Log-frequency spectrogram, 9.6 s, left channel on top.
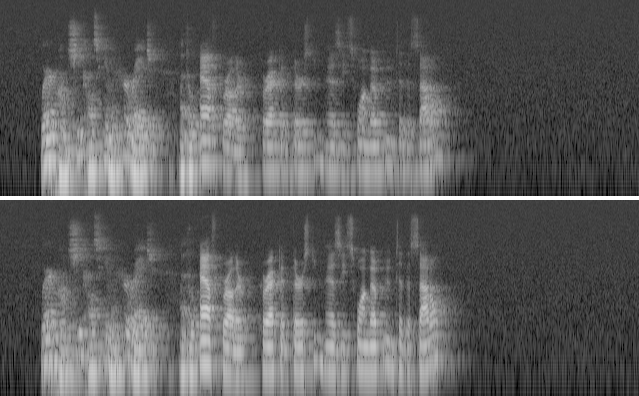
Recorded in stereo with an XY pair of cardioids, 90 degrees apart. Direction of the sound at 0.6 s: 40° left.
